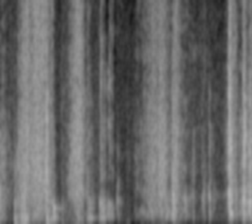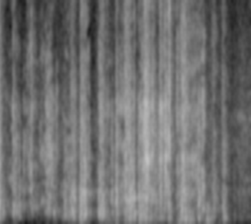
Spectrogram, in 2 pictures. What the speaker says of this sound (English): we're going to load up a couple of slugs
